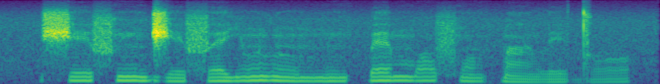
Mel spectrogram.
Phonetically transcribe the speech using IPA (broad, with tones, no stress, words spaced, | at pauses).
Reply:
ʃe˧fĩ˧ d͡ʒe˨fɛ˧jũ˦ lũ˧mĩ˧ k͡pɛ˦mɔ˦fɔ̃˧k͡pã˨ le˨dɔ˨˦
